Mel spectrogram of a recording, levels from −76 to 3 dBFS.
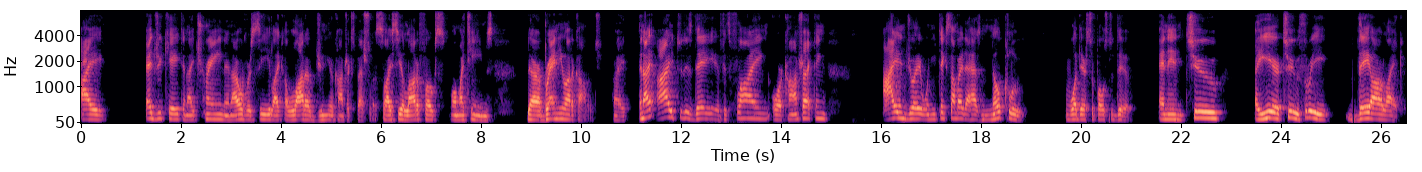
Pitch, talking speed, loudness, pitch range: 130 Hz, 160 wpm, -18 LUFS, 120-150 Hz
